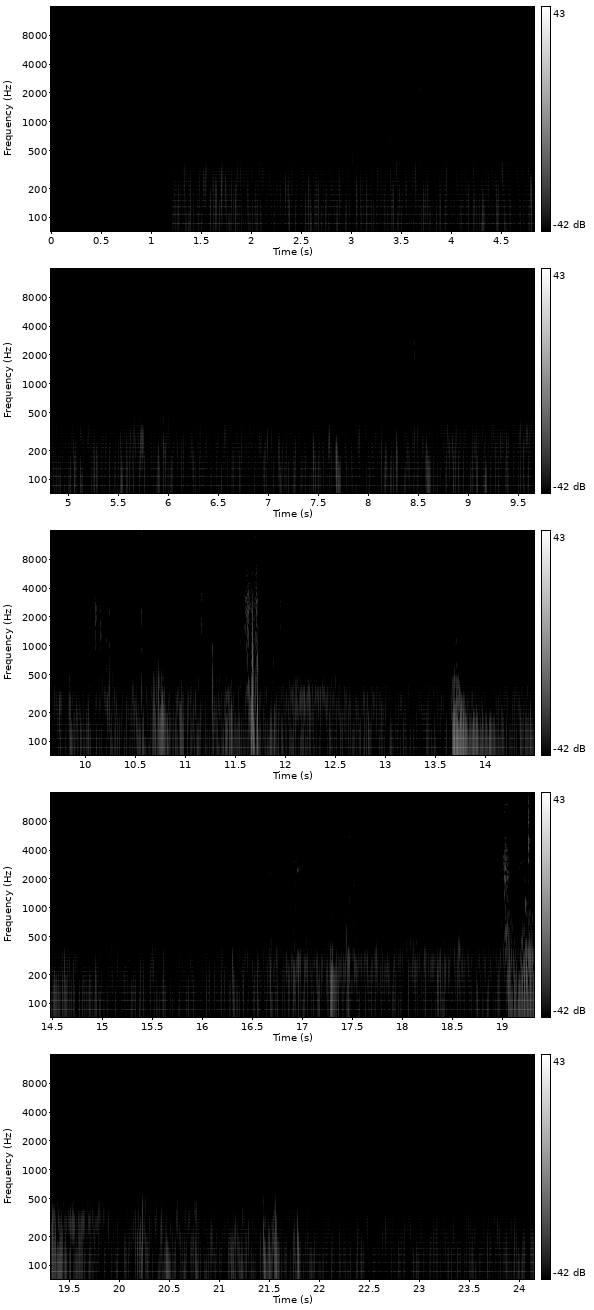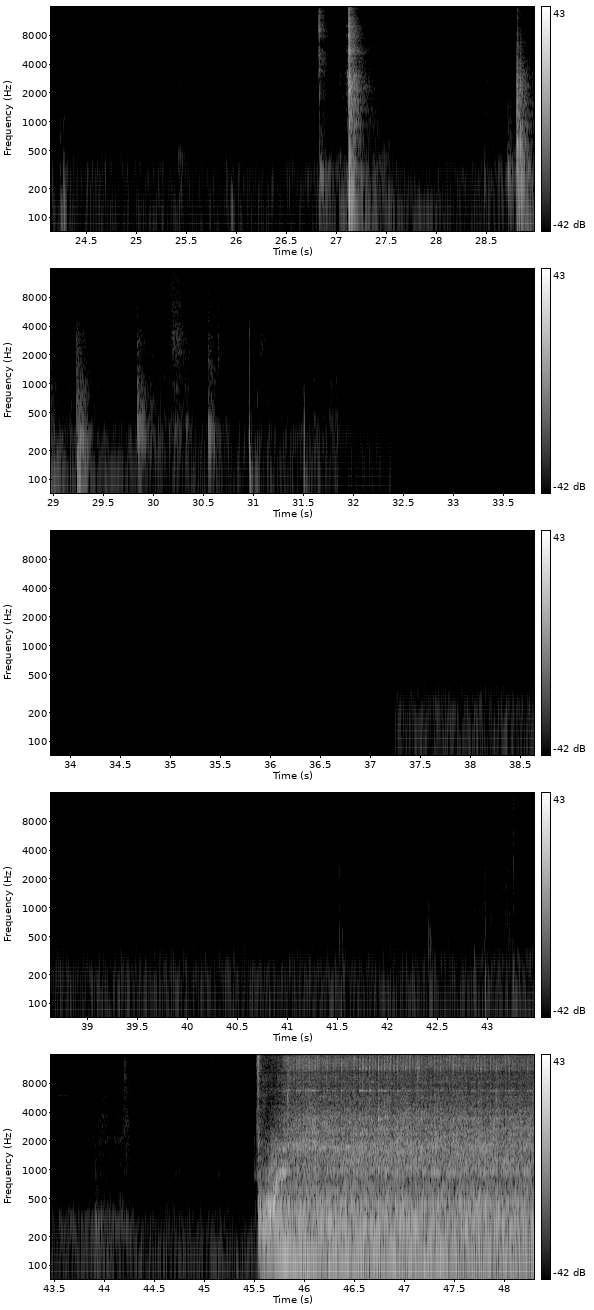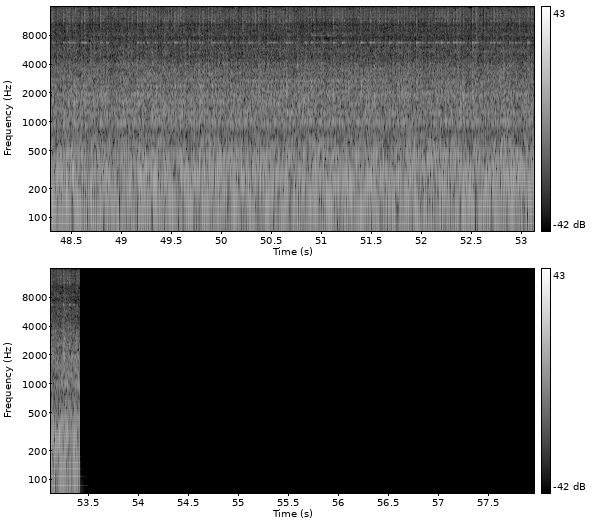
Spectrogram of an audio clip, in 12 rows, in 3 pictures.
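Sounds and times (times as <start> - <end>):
metal lathe running: 45.6 - 53.4.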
